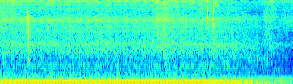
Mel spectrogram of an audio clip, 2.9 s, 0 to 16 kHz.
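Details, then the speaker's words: 2013 Ford F-150 XLT 5.0 V8, towed in as a no-crank no-start, running after a suspect intermittent connector was found: deep, steady, smooth idle rumble that drops away near the end. Runs normally, though wiring is still to be checked. "all right well while i got it running let me just show you you can hear the truck running"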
